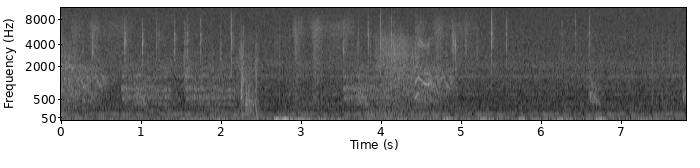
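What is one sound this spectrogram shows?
A pistol fires a few sharp shots.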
